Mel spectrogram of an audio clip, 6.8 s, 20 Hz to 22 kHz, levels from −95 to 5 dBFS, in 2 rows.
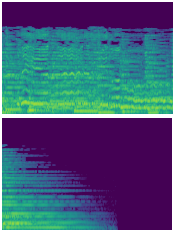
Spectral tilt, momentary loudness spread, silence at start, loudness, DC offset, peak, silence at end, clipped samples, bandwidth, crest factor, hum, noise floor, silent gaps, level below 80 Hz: -5.5 dB/octave; 12 LU; 0 s; -15 LUFS; under 0.1%; -2 dBFS; 1.75 s; under 0.1%; 9 kHz; 14 dB; none; -54 dBFS; none; -42 dBFS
